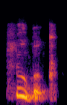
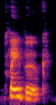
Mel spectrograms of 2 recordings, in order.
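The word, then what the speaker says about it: Plebuch: of information okay uh oh alice collins uh blue book is that am i pronouncing that word her name right no it's close it's play playbook playbook okay uh so is that an irish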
